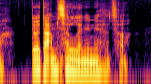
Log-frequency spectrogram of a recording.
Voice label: "amserlen", Welsh

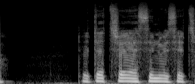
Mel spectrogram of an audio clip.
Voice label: "treth", Welsh

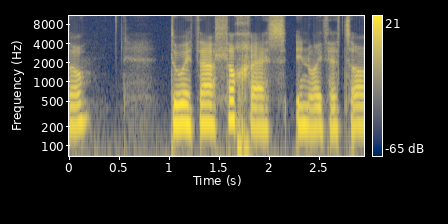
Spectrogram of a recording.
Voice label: "lloches", Welsh

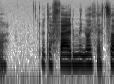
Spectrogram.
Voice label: "fferm", Welsh

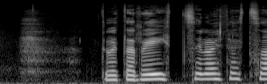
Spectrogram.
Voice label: "reit", Welsh

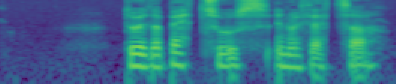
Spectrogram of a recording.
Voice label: "betws", Welsh

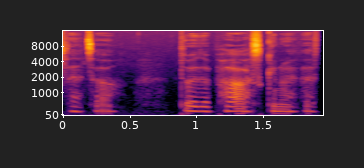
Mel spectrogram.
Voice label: "Pasg", Welsh

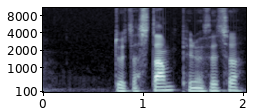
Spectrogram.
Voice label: "stamp", welsh

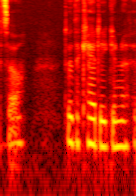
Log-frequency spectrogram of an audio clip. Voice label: "cerrig", Welsh

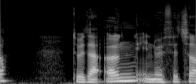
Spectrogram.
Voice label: "yng", Welsh

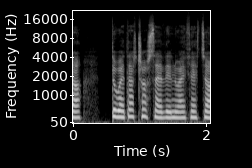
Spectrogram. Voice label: "trosedd", Welsh

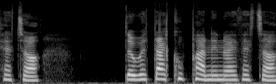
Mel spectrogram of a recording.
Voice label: "cwpan", Welsh

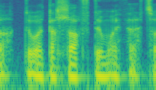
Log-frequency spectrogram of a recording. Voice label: "llofft", welsh

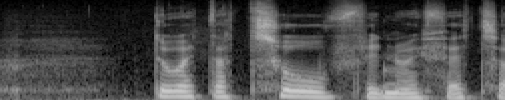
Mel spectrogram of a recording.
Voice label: "twf", Welsh

